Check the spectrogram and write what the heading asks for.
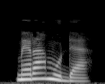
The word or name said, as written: merah muda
